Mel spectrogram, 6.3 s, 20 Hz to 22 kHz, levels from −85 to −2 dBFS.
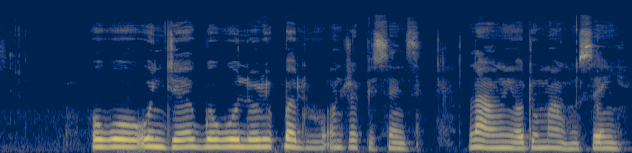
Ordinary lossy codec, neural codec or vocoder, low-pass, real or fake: Opus, 64 kbps; none; 14.4 kHz; real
